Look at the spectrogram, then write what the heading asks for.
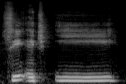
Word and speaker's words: Chaeryeong: And her sister, Chaeryeong, I always have problems pronouncing her sister's name because it's Chaeryong. The R really throws me off.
